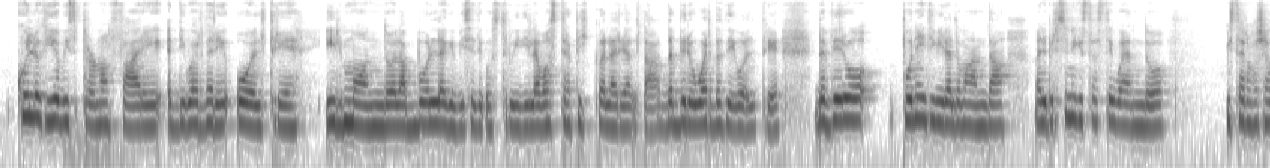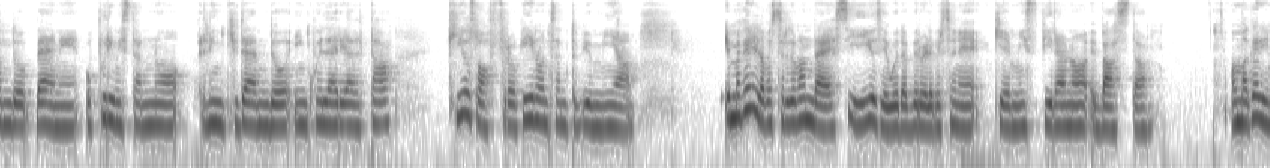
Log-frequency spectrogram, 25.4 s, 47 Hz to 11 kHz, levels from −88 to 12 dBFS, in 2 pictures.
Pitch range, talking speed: 185-215 Hz, 175 wpm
